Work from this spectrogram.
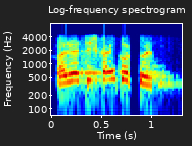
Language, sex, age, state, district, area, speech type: Marathi, male, 18-30, Maharashtra, Ahmednagar, rural, conversation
